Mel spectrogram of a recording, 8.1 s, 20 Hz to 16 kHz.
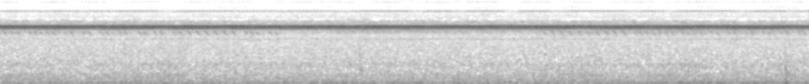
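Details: Autumn insect chorus recorded on the mid-autumn full-moon night of September 10, 2022: one clean, unwavering high-pitched trill running throughout, with no other sounds.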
